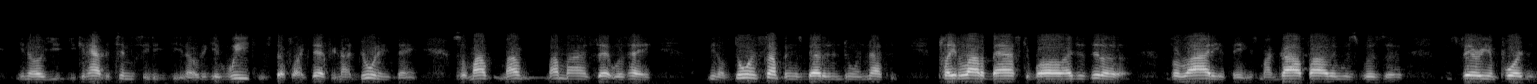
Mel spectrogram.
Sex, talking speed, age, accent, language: male, 230 wpm, 40-59, American, English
